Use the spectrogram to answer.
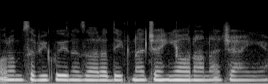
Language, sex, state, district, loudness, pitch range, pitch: Hindi, female, Uttar Pradesh, Varanasi, -15 LUFS, 200-210 Hz, 205 Hz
